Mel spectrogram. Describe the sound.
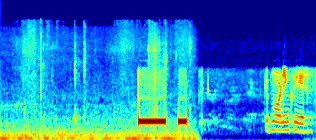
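Telephone dialing as a man calls someone about buying a hairdryer for his wife: two loud, steady electronic tones, one long and one short, sound over a rumbling background, then the line goes quiet and a voice begins to speak.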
